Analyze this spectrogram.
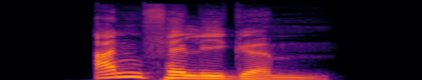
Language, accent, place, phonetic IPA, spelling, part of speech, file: German, Germany, Berlin, [ˈanfɛlɪɡəm], anfälligem, adjective, De-anfälligem.ogg
- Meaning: strong dative masculine/neuter singular of anfällig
